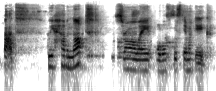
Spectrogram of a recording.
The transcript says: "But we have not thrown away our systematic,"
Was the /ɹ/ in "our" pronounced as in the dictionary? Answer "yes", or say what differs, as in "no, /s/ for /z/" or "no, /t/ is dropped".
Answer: no, /w/ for /ɹ/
